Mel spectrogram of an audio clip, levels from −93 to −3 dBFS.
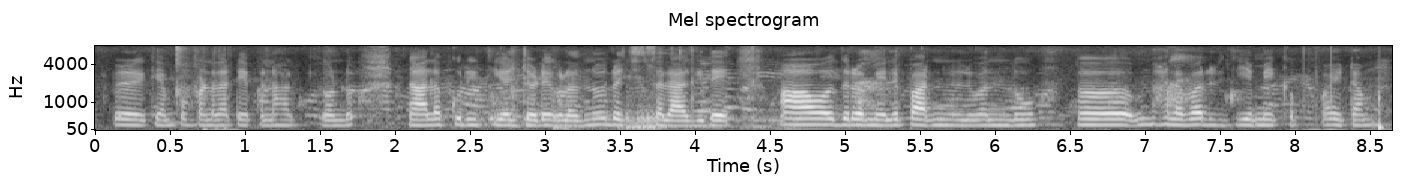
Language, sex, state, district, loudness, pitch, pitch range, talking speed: Kannada, female, Karnataka, Mysore, -18 LUFS, 195 Hz, 190-205 Hz, 125 wpm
